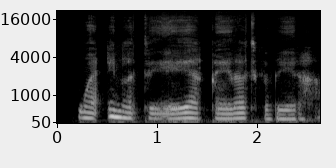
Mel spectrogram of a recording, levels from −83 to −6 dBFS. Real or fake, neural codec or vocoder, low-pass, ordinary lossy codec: fake; codec, 44.1 kHz, 3.4 kbps, Pupu-Codec; none; none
